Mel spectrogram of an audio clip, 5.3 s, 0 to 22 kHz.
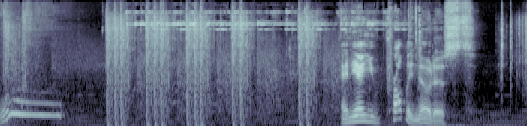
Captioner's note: MAC-10 firing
